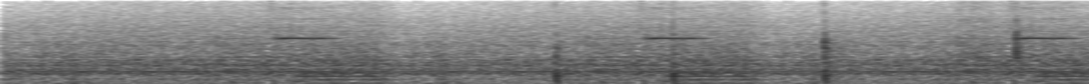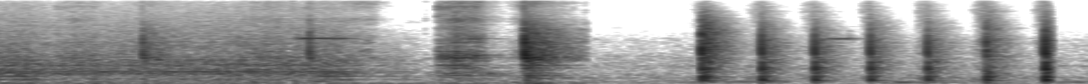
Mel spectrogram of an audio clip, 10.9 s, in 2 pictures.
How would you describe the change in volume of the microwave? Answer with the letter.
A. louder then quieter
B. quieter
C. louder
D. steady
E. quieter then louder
B.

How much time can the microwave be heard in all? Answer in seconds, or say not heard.
11 s.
